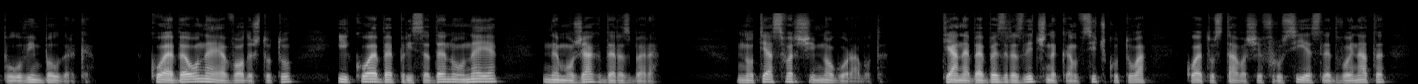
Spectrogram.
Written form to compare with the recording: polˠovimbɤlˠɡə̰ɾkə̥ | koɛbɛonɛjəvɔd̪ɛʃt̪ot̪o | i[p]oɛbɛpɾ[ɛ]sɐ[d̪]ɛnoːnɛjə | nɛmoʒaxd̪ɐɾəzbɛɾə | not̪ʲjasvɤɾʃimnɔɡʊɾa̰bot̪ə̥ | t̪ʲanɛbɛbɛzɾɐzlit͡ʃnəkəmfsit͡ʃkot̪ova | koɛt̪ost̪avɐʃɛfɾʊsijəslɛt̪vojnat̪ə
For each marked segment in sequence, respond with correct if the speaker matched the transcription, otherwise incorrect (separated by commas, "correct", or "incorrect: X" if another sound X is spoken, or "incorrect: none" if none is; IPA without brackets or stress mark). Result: incorrect: k, incorrect: i, correct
